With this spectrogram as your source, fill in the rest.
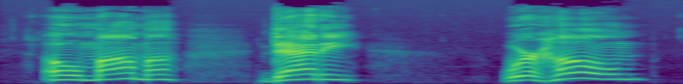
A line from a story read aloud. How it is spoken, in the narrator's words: she called out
